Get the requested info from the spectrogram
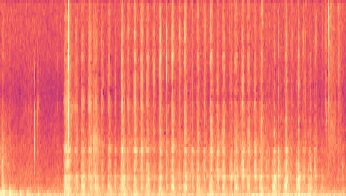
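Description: A coin scraping the coating off a scratch-off lottery ticket in fast, repeated strokes, starting about a second in.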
